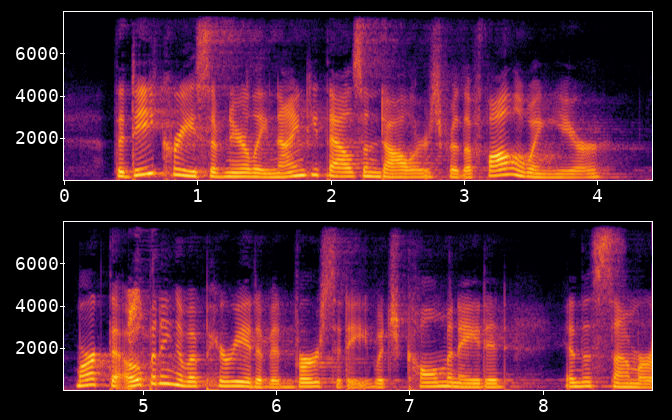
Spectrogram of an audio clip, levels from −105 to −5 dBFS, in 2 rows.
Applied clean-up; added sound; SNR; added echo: neural mask model DeepFilterNet 3.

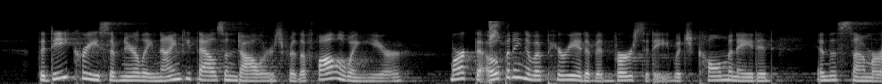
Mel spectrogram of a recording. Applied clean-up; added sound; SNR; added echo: none; Thump, thud; 17 dB; reverberation time 1.3 s.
